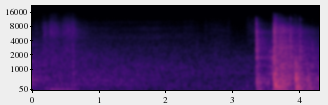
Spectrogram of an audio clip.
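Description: A louvered closet door knocking and rattling as it is moved by hand: two sharp, loud knocks close together near the end, after a stretch of low room noise.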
